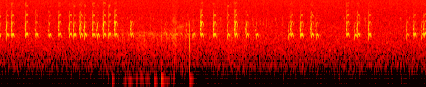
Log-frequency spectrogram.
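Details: Common Crossbill giving short, sharp, clipped notes in quick bursts of two to five, spaced through the clip, with faint low thumps near the middle.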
